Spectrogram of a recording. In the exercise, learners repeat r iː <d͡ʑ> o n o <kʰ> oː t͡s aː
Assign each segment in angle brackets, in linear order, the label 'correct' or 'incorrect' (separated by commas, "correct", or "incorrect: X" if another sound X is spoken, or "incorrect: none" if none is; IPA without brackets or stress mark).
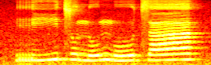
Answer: incorrect: d͡z, incorrect: ŋ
